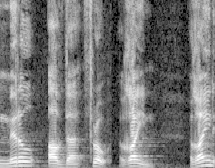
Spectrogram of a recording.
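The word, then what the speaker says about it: غين: Ghayn is pronounced from the highest part of the throat.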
